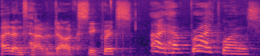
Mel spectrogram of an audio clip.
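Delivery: character voice, swooping pitch, rattled off quickly. Taking a turn at Lux impressions: Lux impression. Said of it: "do you have a Lux impression on hand?".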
